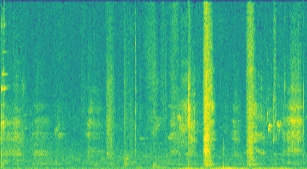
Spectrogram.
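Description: Low wind rumble on the microphone, swelling in a gust about midway, with a few light clicks and knocks.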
